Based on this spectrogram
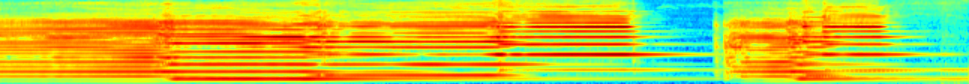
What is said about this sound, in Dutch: Ja, ik heb hier mijn gewone viool. Die is inderdaad gestemd in kwint en die klinkt zo.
